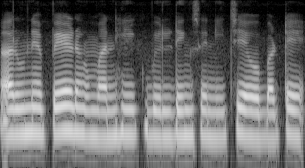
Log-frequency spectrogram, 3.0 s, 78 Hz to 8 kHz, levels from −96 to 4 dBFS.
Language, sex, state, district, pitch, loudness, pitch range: Sadri, female, Chhattisgarh, Jashpur, 190 Hz, -16 LUFS, 185-200 Hz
